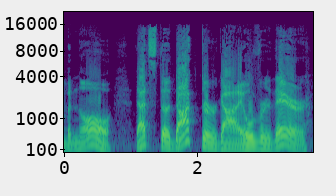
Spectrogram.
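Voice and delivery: high, slow broken-English monster talk; hammed-up Frankenstein rant in accent; Tommy Wiseau impression. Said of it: "Tommy Wiseau did get a little Canadian".

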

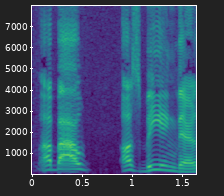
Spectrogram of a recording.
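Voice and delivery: usual speaking voice

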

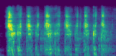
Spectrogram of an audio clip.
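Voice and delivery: unvoiced chick-chick rhythm fading out; whispered beat. Shown as a demonstration. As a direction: tick out the theme's beat under breath. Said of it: "People's Court theme".

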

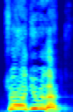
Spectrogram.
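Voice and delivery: sarcastic. Retold or imitated. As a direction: toss it off with biting sarcasm. Mocking reply to the beggar.

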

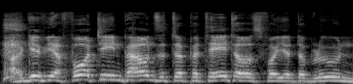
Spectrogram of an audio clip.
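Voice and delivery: hammed-up Irish brogue, drawn out; Irish accent. Mocking an Irish trader in a put-on Irish accent. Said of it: "Is that your Irish accent? You sound Scottish".

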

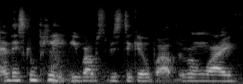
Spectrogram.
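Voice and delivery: ordinary talk, nothing marked

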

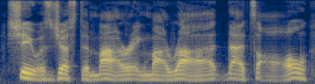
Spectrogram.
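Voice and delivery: low mock Southern drawl; low, put-on Southern accent; Sean Gump. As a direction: imitate a low-voiced Southern hero. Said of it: "a character that spoke like this".

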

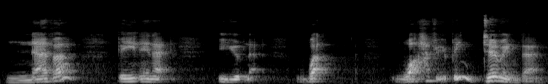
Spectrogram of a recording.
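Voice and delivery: sputtering in open-mouthed disbelief; astonished. A narrator's reading. Rat can't believe Mole never boated, astonished. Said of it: "cried the rat, open-mouthed".

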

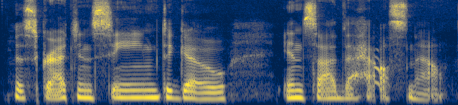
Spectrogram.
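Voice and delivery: plain reading voice

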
